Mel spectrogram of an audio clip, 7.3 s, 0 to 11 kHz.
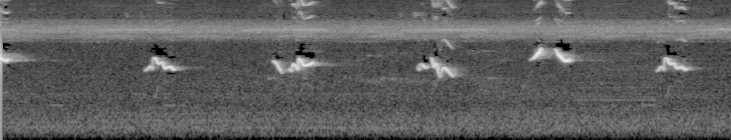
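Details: Buff-throated Saltator song: a series of quick twisting whistled phrases about every 1.2 seconds, each a doubled slur, over a constant thin high hum.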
